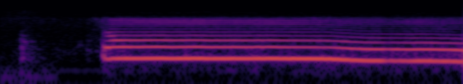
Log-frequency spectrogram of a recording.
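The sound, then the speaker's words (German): A child hums a steady, sustained buzzing tone, imitating a bee on request during a children's sound game, starting abruptly after a brief quiet moment and holding loud and even for about two seconds, with a slight dip near the end. “Okay, und jetzt hätte ich gerne, dass du summst wie ein Bienchen.”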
